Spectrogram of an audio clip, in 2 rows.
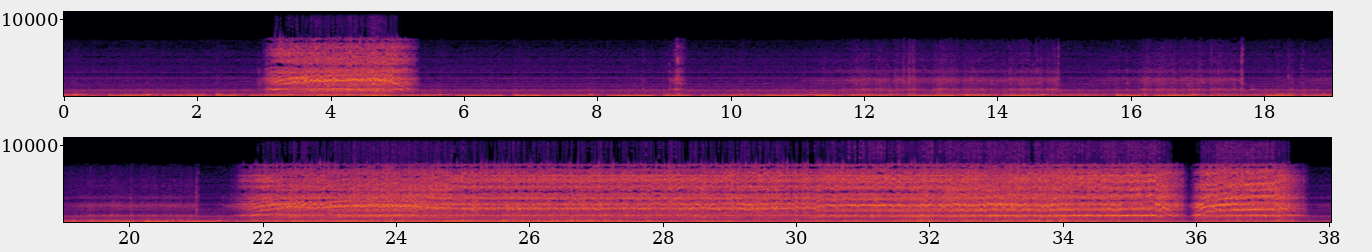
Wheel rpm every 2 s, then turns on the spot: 0, 120, 20, 0, 0, 10, 10, 10, 10, 20, 70, 160, 160, 160, 170, 190, 200, 170, 80.
10-20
